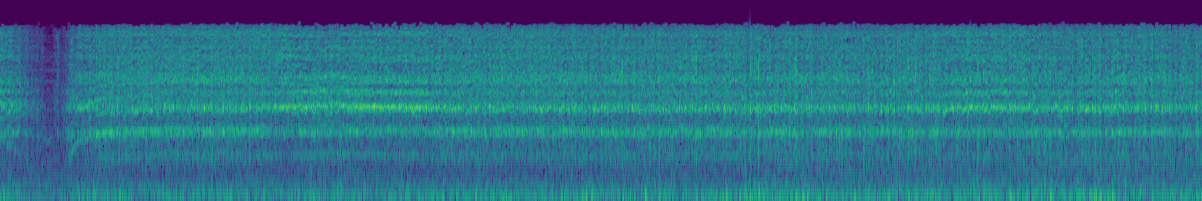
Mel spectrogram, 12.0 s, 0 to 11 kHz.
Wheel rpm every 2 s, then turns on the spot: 100, 160, 160, 160, 160, 160.
none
